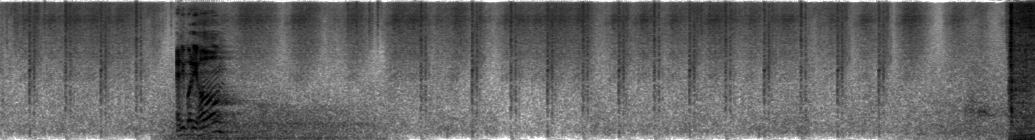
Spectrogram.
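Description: Footsteps tread steadily on a hard surface.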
